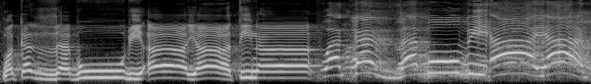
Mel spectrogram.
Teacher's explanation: तो आपने खींचना है, एक अलिफ वाव मद्दा है। · वाव पर ज़बर है, वाव की अदायगी होंठों की गोलाई से और एक तशदीद भी नजर आ रही है।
